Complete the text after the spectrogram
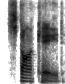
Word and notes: stockade: American English

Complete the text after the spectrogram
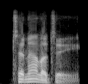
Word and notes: tonality: British English

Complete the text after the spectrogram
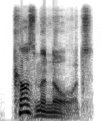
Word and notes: cosmonaut: British English

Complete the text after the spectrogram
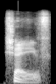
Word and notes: shave: British English

